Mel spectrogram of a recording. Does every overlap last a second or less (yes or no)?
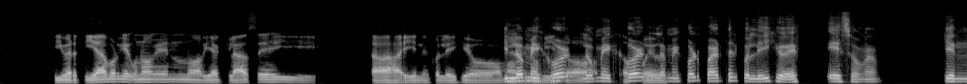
no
